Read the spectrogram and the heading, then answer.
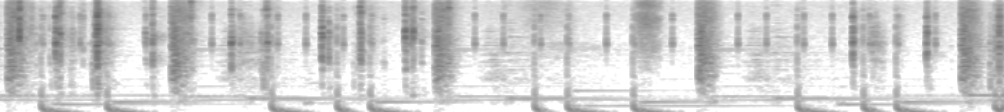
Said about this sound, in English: Yes, I'm typing because I'm trying to find the meaning.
